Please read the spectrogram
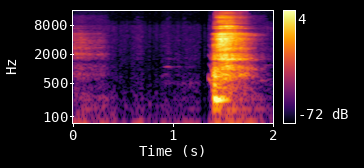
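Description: A woman's audible breath, about half a second long, near the end of a near-silent pause in her speech.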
